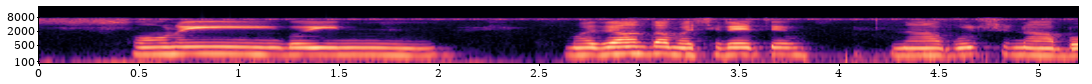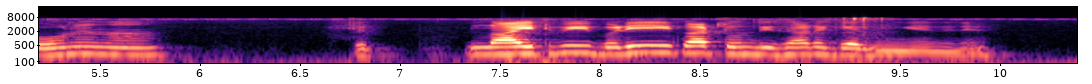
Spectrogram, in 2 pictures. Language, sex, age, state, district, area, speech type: Dogri, female, 30-45, Jammu and Kashmir, Reasi, rural, spontaneous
